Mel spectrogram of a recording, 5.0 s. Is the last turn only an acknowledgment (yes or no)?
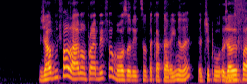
yes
